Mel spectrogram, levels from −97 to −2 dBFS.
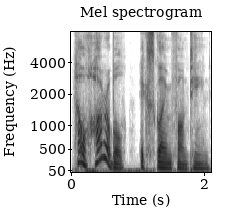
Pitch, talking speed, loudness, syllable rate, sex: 135 Hz, 115 wpm, -19 LUFS, 5.4 syllables/s, male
